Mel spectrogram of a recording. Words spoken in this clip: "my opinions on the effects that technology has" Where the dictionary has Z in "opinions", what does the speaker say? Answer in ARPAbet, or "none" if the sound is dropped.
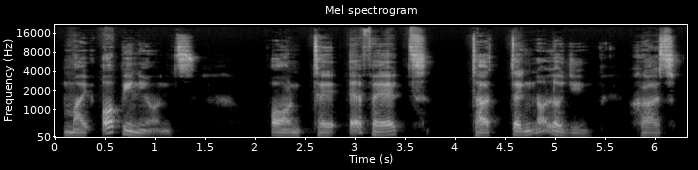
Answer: S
